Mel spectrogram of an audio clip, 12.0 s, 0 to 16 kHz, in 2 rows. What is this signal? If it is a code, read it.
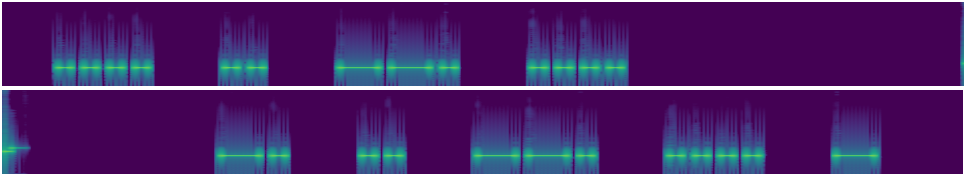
Morse code, heard as a keyed tone, about 15 wpm, spaced as for 11 wpm, 700 Hz. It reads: HIGH NIGHT
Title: 2x Character Spacing - Top 300 Words - 15wpm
